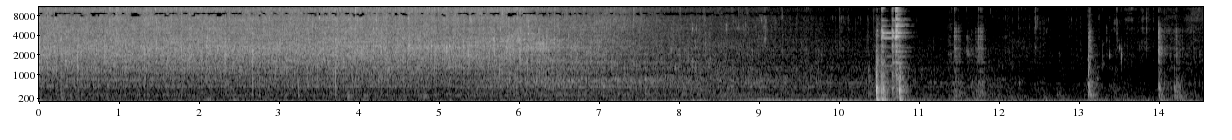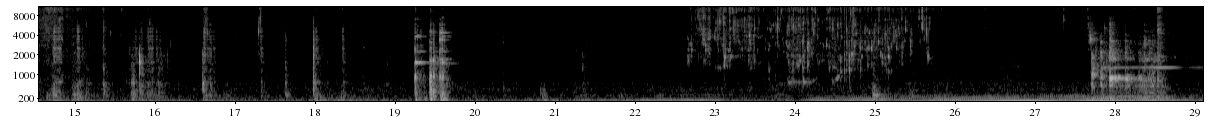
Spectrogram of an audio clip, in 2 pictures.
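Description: Chicken pieces frying in a nonstick pan with a steady sizzle that dies away after about six seconds as water goes in for the broth. Then it is mostly quiet, with two sharp knocks about ten and nineteen seconds in and a faint low hum near the end.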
